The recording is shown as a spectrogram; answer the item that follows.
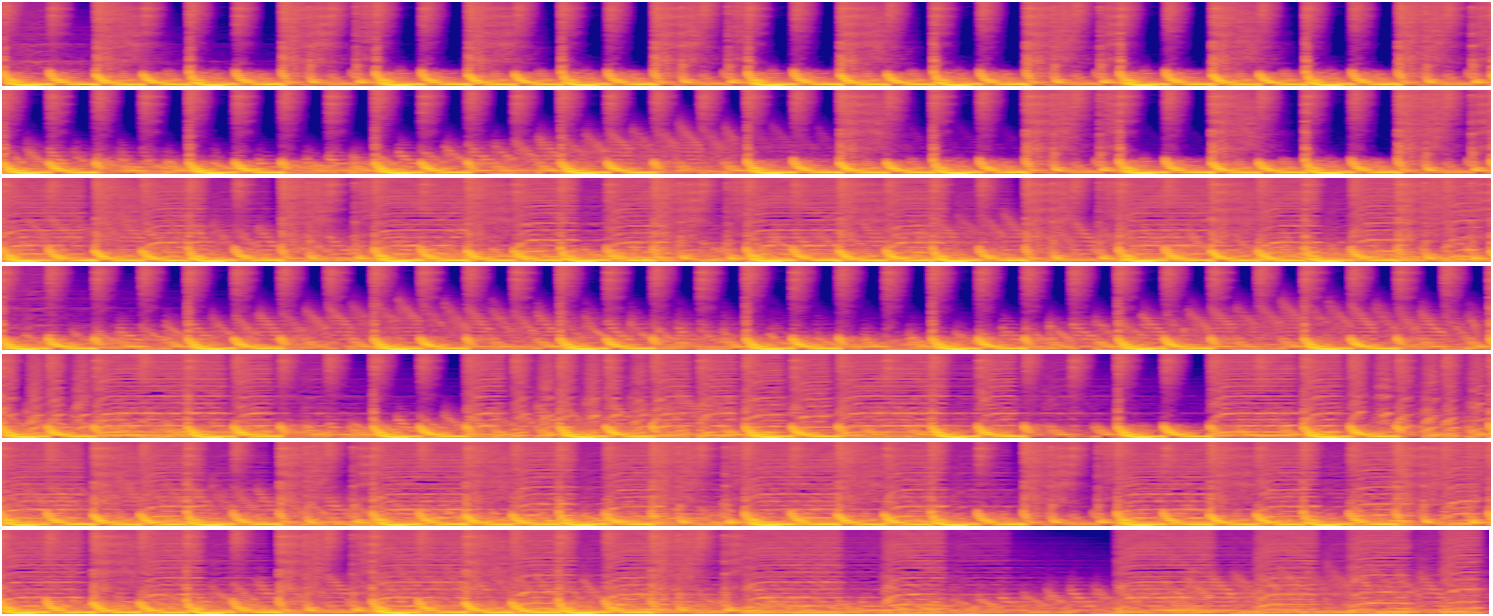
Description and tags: Hope you enjoy this.
Cheers!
